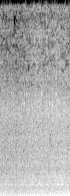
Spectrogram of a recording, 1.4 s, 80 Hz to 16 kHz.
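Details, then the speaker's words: Toro SW 2400 lawn tractor with rpm raised after warming up, battery tester needle on the edge of good charging: a steady, even drone with no misses, knocks or surging; engine healthy. "It takes a little while for it to get warmed up and settle. I'm going to increase the RPM."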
